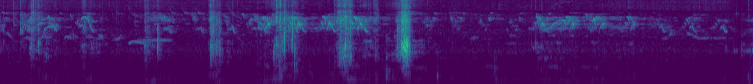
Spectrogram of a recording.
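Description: Faint small birds chirping, with a few soft knocks or rustles in the middle, the sharpest about four seconds in.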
